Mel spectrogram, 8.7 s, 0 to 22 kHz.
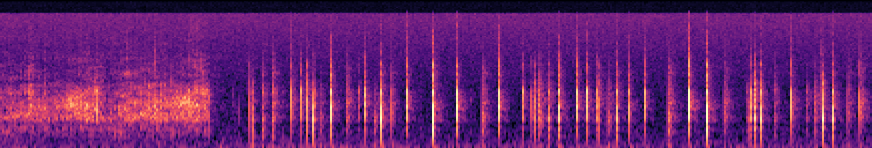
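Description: An A5 panda-print spiral notebook with a glossy laminated cardboard cover and metal spiral is scratched for about two seconds, then tapped with long nails and fingertips. The quiet, dry taps come in a quick, uneven rhythm of about 41 sharp clicks with almost no ring, centered in the midrange with some bright edges.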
